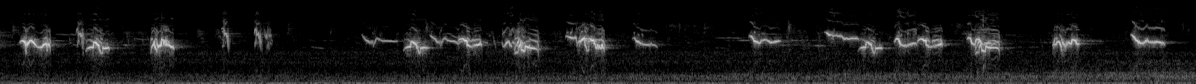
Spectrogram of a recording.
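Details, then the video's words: An American robin sings clear, warbled caroling phrases, rising and falling and delivered in short bursts with brief pauses, over a faint low background hum. "American robin (Turdus migratorius) tweets and sings with an amazing voice"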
